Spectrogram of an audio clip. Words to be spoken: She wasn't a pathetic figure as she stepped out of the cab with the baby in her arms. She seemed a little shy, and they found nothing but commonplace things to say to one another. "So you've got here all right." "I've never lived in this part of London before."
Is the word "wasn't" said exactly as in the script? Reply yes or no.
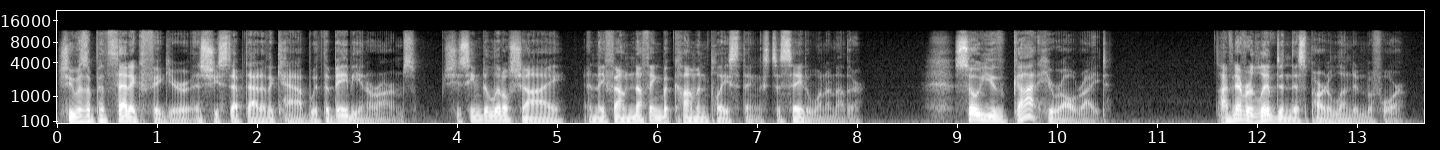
no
